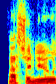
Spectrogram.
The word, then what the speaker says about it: Fashanu: Fashanu, so I've been pronouncing it incorrectly the whole time.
